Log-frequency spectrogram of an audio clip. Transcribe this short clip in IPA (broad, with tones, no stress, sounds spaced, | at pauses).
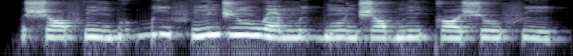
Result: ʃ ɔ˨ f ĩ˨ ɡ͡b u˨˦ ɡ͡b i˦˨ f ĩ˨˦ d͡ʒ ũ˧ w ɛ˨ m i˨ ɡ͡b ũ˨ d͡ʒ ɔ˨ b ĩ˨ k ɔ˨ ʃ u˨ f i˨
